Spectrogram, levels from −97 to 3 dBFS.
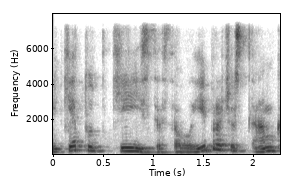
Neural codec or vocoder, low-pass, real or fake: none; 7.2 kHz; real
